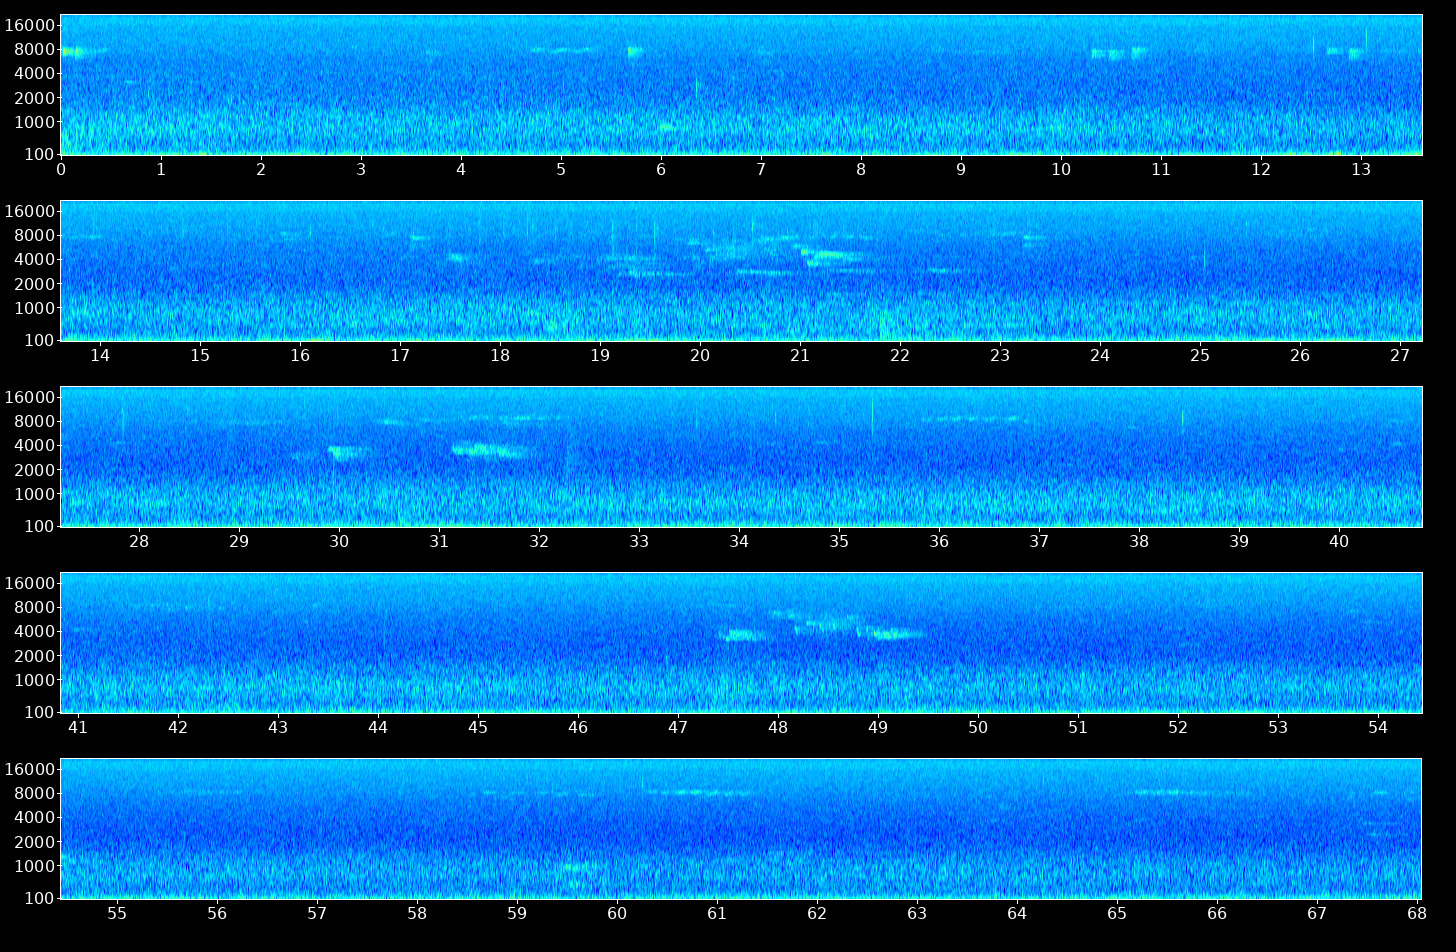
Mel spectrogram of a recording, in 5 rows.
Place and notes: Recorded inside Lickey Hills Country Park with a Zoom H4n.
